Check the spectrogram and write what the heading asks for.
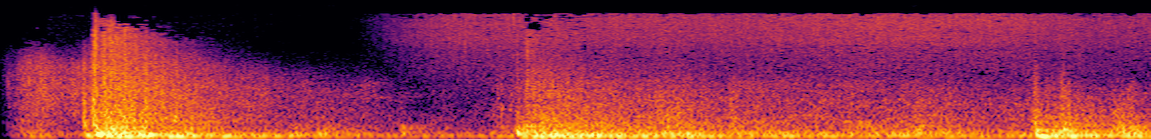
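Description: A thunderstorm with deep rolling thunder: three heavy cracks break out in turn, each swelling into a long low rumble that lingers over a steady wash of rain. No voices.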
